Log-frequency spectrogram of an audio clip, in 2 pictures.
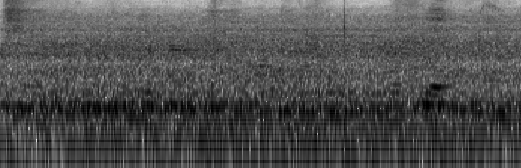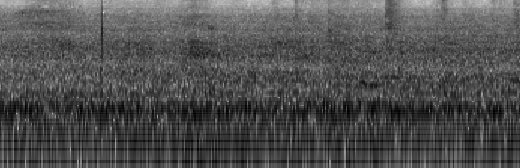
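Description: Israel Railways double-deck passenger train standing at the platform, running with a steady low hum.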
